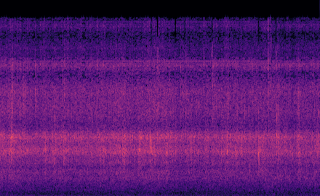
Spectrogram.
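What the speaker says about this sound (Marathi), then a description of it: "सध्या नाशिकमध्ये हा धुवाधार पाऊस कोसळतोय" Heavy rain pours down in Nashik, a steady, dense hiss that runs continuously and evenly throughout with no voices.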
